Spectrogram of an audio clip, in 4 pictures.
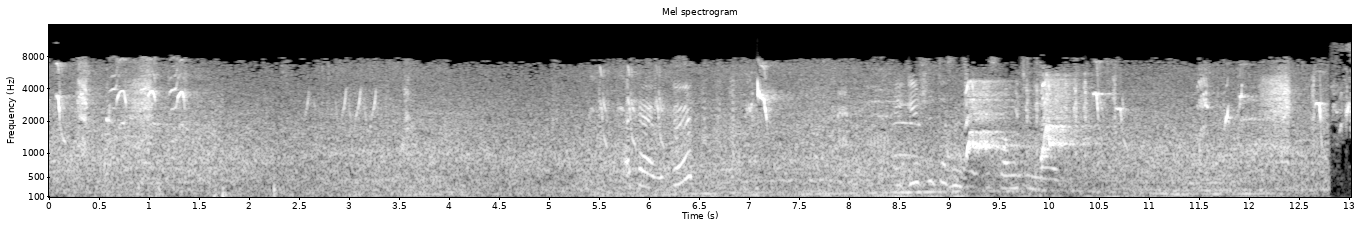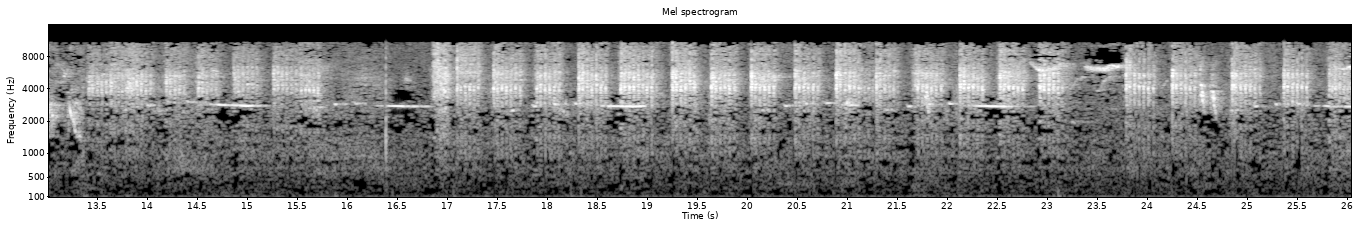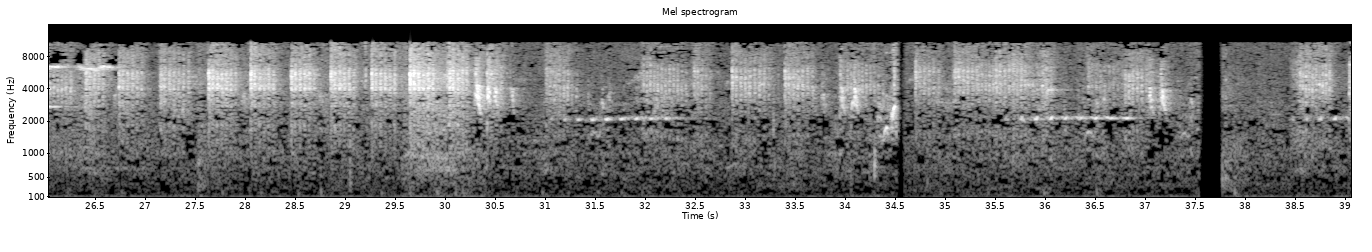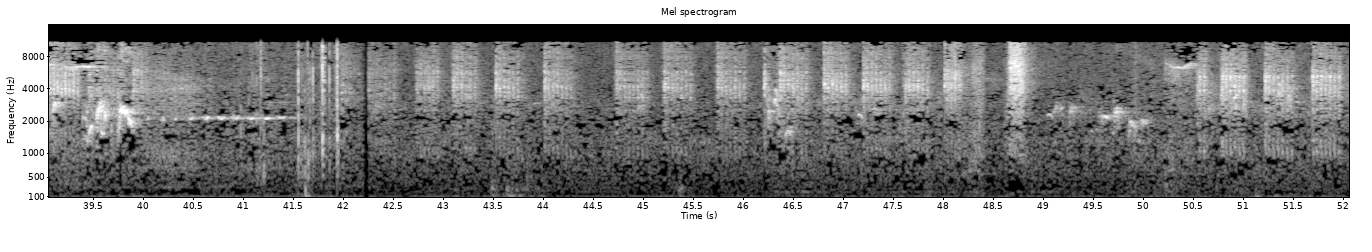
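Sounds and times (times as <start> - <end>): small bird chirping rapidly: 11.6 - 37.6, 38.5 - 52.0
thin whistled bird notes: 12.4 - 37.4, 38.6 - 41.6.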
